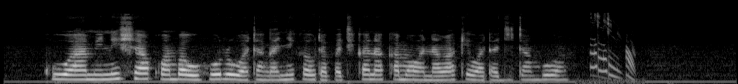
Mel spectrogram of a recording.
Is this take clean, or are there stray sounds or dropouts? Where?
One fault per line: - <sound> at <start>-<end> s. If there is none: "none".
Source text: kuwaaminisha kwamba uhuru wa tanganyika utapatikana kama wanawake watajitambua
- chirp at 5.9-6.4 s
